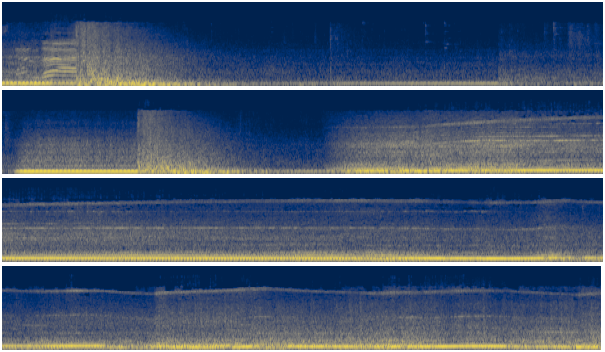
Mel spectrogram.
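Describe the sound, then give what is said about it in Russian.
A tank fires at the intersection of Svobody and Sadovaya streets in Bakhmut: heavy, booming blasts, then a sustained loud engine roar with a rising mechanical whine as it quickly changes position. “с которого танк ведет огонь. Это пересечение улиц Свободы и Садовой. После нескольких выстрелов танк быстро меняет позицию.”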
